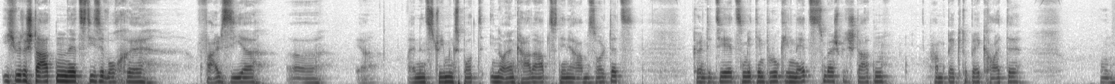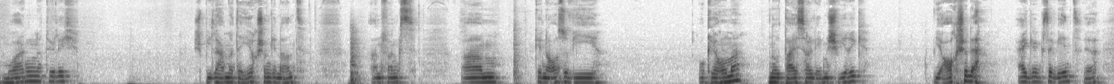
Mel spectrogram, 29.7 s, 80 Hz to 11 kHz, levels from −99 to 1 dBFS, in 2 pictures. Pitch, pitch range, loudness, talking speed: 135 Hz, 125-145 Hz, -28 LUFS, 125 wpm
